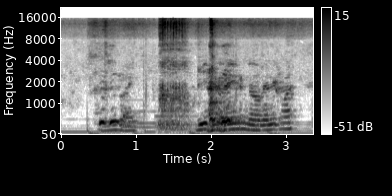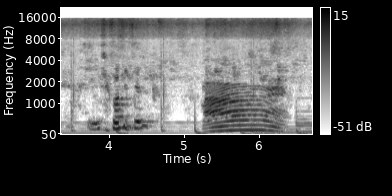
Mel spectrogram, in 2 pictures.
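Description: Several cow moos, a few short calls early on and then a long, drawn-out low moo near the end, with some faint chatter in the background.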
